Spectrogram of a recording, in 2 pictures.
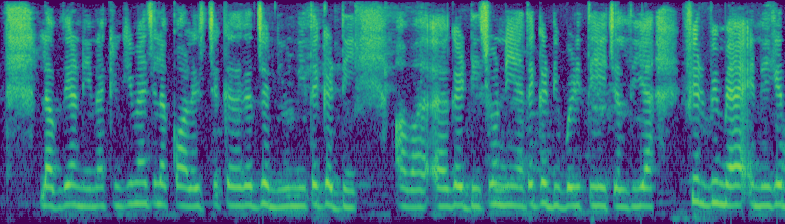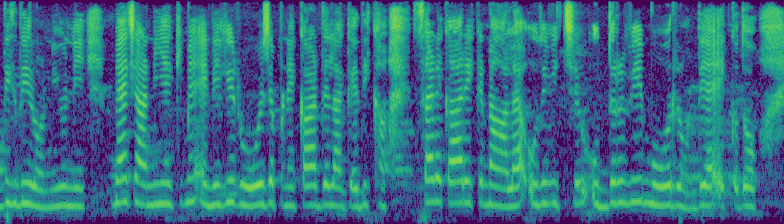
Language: Dogri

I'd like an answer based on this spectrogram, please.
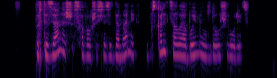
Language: Belarusian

